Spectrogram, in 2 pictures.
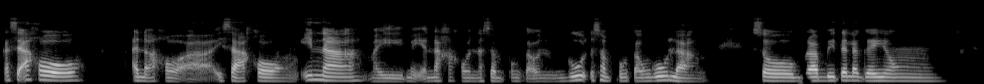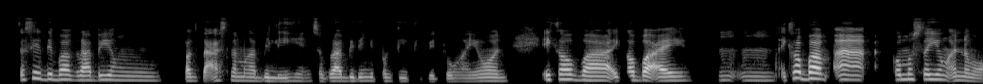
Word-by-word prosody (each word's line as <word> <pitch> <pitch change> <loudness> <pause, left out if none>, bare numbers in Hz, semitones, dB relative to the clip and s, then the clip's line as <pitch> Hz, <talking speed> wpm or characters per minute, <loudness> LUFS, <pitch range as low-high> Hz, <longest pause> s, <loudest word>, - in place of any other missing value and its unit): kasi - - -1
ako 190 -3 +5 0.5
ano - - -1
ako, - - -7
ah, - - -5
isa - - +1
akong 155 -4 -2
ina, 180 -4 +2
may 145 -1 -8
may 150 - -9
anak 160 +1 -6
ako 155 -2 -10
na 155 +1 -12
10 155 -1 -10
taon 145 +1 -11
gu 190 +5 0
10 165 -4 -6
taong 155 +2 -5
gulang. 170 -7 -1 0.4
So, 165 -3 +1
grabe 175 +1 +3
talaga 185 -2 +1
yung 165 -2 -5 0.7
kasi 280 -3 -2
di 245 - -2
ba 225 +1 +3
grabe 205 +2 0
yung 190 -2 -8 0.2
pagtaas 175 +2 -2
ng 180 -1 -4
mga 170 - -4
bilihin. 155 0 -5
So, 155 -2 -11
grabe 160 +1 0
din 170 0 -5
yung - - -37
pagtitipid 150 -4 -12
ko 140 +1 -9
ngayon. 160 +3 -4 0.4
Ikaw 235 +2 +3
ba 190 -2 +4
ikaw 200 +3 0
ba 195 - +7 0.2
ay 185 +1 -2 0.3
mm. 185 -2 -12
Ikaw 295 +1 +3
ba, 270 -3 +9
ah, 215 -2 +6 0.3
kamusta 235 +1 -1
yung 230 -2 -1
ano, 175 -5 -3
175 Hz, 155 wpm, -24 LUFS, 160-195 Hz, 0.7 s, ba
